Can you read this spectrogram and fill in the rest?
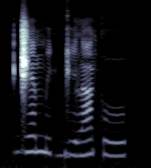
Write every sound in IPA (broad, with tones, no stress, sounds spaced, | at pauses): d͡ʒ ɛ̃˧ m i˨ ɡ͡b i˨ l ã˨˦ k u˧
